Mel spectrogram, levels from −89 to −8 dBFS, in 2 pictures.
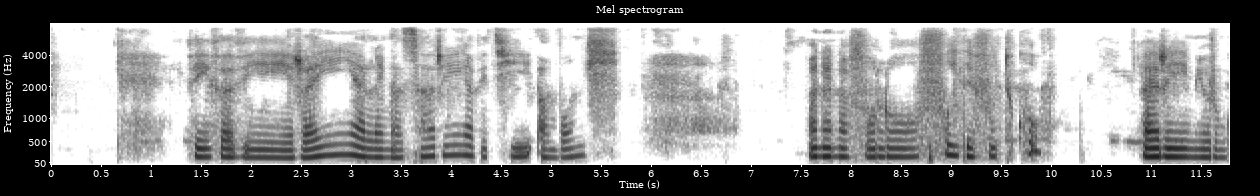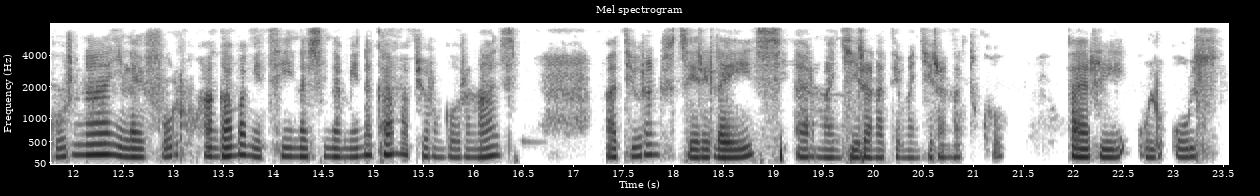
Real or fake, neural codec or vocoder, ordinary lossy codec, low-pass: real; none; AAC, 48 kbps; 7.2 kHz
